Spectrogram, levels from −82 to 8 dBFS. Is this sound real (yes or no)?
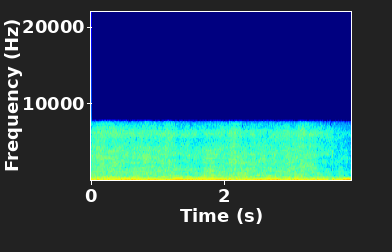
no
